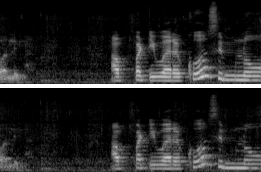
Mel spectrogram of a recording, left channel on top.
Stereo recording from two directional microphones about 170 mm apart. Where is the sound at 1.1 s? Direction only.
60° left (ahead or behind).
